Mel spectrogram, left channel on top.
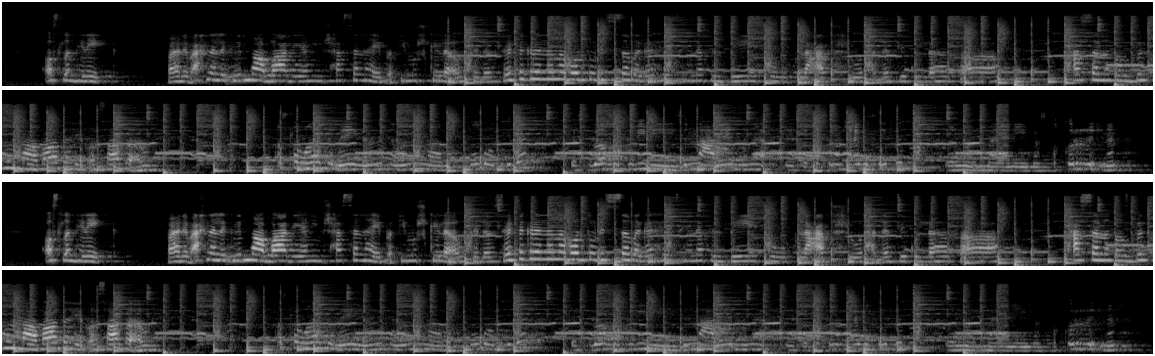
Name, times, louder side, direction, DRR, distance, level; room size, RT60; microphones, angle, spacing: voice 1, 0.4-1.0 1.7-10.0 10.7-13.1, right 4 dB, 30° right, 1.0 m, -29 dB
voice 2, 2.2-2.8 14.2-22.6, left 2 dB, 70° left, 4.3 m, -35 dB
sound 1, 4.3-21.6, left 1 dB, 5° left, 0.8 m, -34 dB
28.0 x 15.0 x 7.9 m
head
